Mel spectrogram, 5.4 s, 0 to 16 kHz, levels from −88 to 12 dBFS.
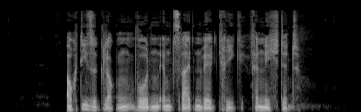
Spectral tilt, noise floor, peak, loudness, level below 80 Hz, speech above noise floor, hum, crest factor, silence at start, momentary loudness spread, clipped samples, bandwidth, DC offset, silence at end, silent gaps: -5.5 dB/octave; -79 dBFS; -2 dBFS; -24 LUFS; -42 dBFS; 55 dB; none; 24 dB; 1 s; 8 LU; under 0.1%; 11.5 kHz; under 0.1%; 0.95 s; none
